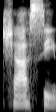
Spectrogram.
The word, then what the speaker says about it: chassis: That's how you pronounce that, chassis, like a car again.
